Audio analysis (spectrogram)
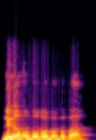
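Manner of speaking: high-pitched blah-blah scolding; mock yelling. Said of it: "I start here yelling".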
